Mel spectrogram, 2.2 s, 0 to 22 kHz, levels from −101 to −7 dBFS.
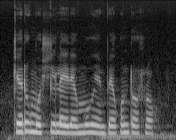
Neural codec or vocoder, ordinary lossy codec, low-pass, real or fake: none; none; none; real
